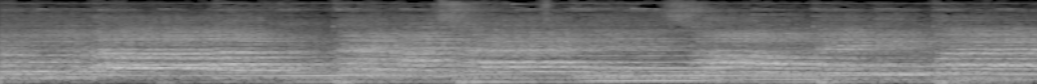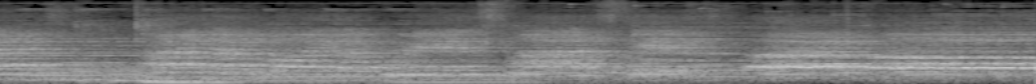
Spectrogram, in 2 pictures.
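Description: A large school choir singing in parts, sustained chords moving from note to note over low held notes. The choir swells louder about nine seconds in.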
